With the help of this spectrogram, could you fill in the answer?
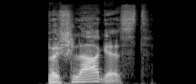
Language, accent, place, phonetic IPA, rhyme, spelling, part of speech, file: German, Germany, Berlin, [bəˈʃlaːɡəst], -aːɡəst, beschlagest, verb, De-beschlagest.ogg
- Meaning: second-person singular subjunctive I of beschlagen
